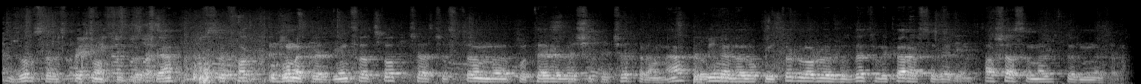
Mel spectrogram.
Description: Acesta este din Caransebeş, a mai avut un mandat de consilier şi în plenul ședinței ordinare a forului județean a depus jurământul de credinţă.
juramant-Avram.mp3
